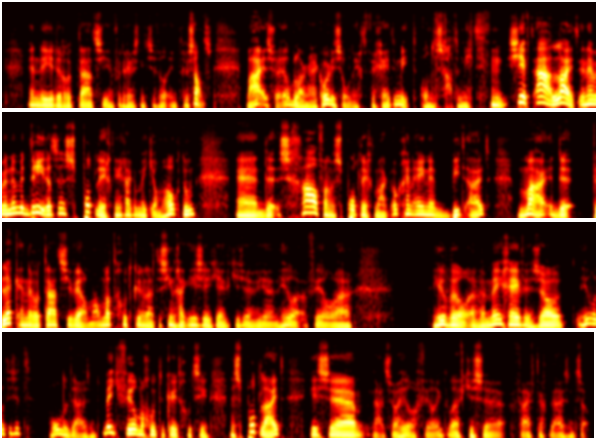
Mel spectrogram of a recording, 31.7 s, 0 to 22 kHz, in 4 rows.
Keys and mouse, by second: 0.1 click, 4.2 x, 6.5 shift+a, 9.4 g, 9.9 click, 10.7 s, 11.5 click, 12.6 s, 14.6 click, 15.6 g, 16.1 click, 17.2-18.8 drag, 18.4 KP_0, 18.5 KP_0, 19.7-21.5 drag, 20.8 KP_0, 21.1 KP_0, 21.2 KP_0, 24.9 middle click, 25.7 click, 29.2-30.9 drag, 30.4 KP_0, 30.7 KP_0.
